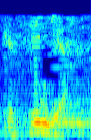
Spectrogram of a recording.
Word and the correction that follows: إسفنجة: أنا أحكي هذا فيها همزة كالإسفنجة هكذا ننطق به.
